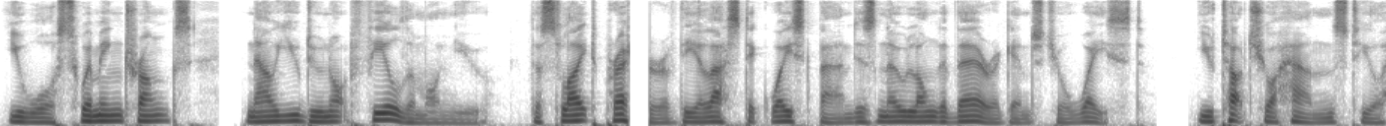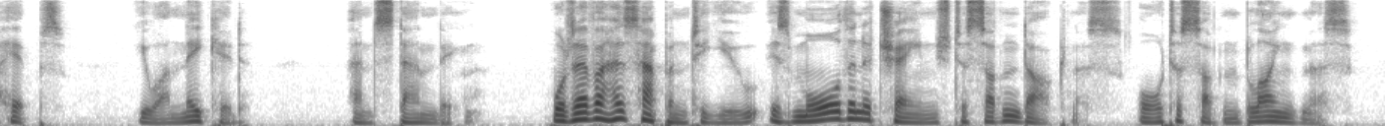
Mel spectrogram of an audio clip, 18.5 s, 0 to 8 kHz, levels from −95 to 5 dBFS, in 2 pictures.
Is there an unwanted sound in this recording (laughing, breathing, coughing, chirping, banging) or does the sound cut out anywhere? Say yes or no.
yes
